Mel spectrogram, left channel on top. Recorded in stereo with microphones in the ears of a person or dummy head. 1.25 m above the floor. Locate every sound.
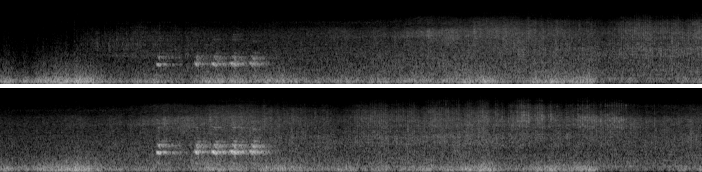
1.6 s laughter: 55° right (ahead or behind)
